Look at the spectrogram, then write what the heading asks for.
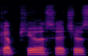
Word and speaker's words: Pulisic: Like Croatian sort of pronunciation. I think the English call it Pulisic.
